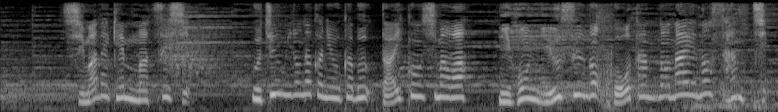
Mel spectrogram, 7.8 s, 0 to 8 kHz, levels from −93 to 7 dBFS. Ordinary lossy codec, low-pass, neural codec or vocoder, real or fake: none; 7.2 kHz; vocoder, 22.05 kHz, 80 mel bands, Vocos; fake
